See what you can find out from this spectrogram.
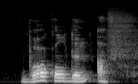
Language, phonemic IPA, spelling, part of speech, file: Dutch, /ˈbrɔkəldə(n) ˈɑf/, brokkelden af, verb, Nl-brokkelden af.ogg
- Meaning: inflection of afbrokkelen: 1. plural past indicative 2. plural past subjunctive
